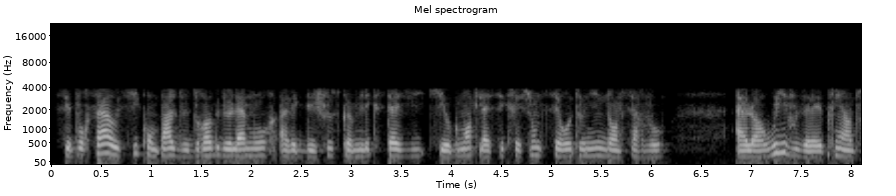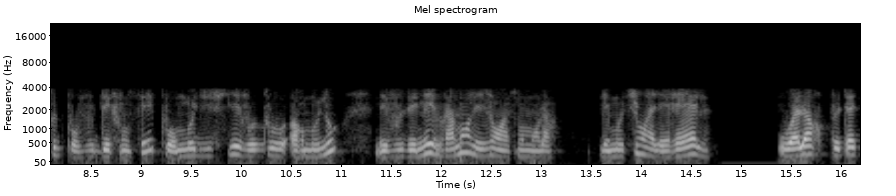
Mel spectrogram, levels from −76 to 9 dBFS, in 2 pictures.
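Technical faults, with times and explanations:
Throughout: GSM full-rate codec. The speech has a plainly audible buzzy, gravelly roughness, because the codec rebuilds the voice from a vocal-tract model fed by sparse, regular pulses. The line passes only about 300 Hz to 3.6 kHz, which fits a 13 kbps GSM full-rate link.
10.10 to 10.23 s, and 11.94 to 11.99 s: lost GSM frames. After "vous défoncer pour modifier" a gap of 120 ms, about six frames, is filled by repeating the last good frame. After "hormonaux mais vous aimez" a 40 ms gap, about two frames, is filled the same way. Both give a brief rough, metallic ring.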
